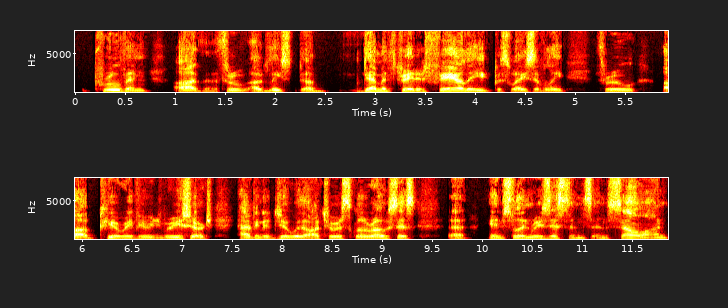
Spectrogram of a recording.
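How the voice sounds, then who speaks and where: A man with an American accent, fairly high in pitch and somewhat breathy, in a dry, close sound with no echo. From New York City. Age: 70s. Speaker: guest interviewer, writer. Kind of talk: interview. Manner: halting, many fillers.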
